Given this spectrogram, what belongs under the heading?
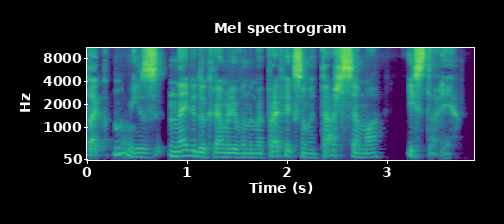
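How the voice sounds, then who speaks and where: A man teaching a German grammar lesson over slides, explaining patiently and repeating examples slowly. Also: medium pitch, gravelly.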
